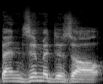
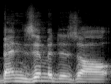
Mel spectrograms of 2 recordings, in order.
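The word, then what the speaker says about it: benzimidazole: with a class called Benzema disol opioids I may have said that wrong pronunciation but benzimidazol opioids there's a bunch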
